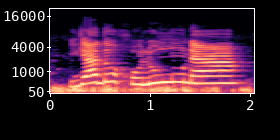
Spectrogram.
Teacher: खौ हुरूफ मुस्तालिया है, इसको गोल करके पढ़ा जा रहा है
